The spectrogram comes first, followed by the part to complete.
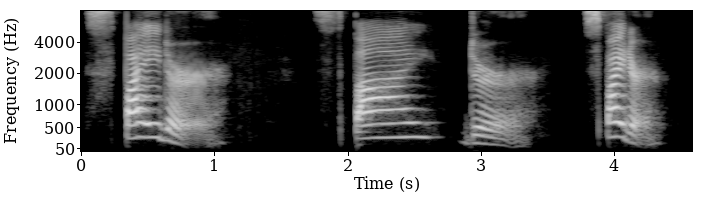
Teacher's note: So the rule is that usually, if it's a noun and it has two syllables, the word stress is usually on the first syllable. And you want to think about raising your voice a little bit to make that stress on the first syllable, as in spider, spider, spider.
